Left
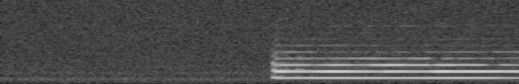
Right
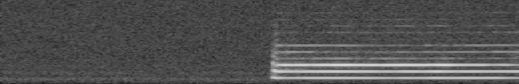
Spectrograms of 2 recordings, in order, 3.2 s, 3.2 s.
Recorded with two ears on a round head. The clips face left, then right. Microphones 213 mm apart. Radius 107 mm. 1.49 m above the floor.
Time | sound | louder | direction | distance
1.7 | a trumpet | right 3 dB | 65° right (ahead or behind) | 4 m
